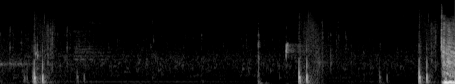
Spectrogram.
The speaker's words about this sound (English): We only hear our own footsteps.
